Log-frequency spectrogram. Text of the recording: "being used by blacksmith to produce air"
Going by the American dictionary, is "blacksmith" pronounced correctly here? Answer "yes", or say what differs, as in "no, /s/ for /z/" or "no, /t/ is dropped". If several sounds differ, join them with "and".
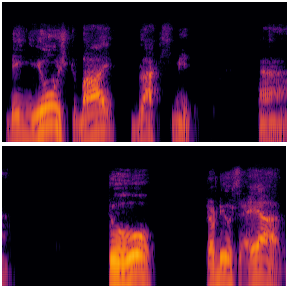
no, /t/ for /θ/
